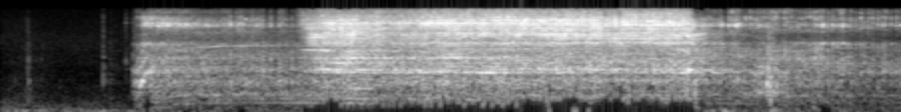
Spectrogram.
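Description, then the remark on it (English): A cordless power saw whirs up and bites into a wooden board, its harsh, buzzing cut growing louder for about a second and a half before winding down. Loud, no talking. “I'm going to use the cordless drill. Or the cordless saw, excuse me.”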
